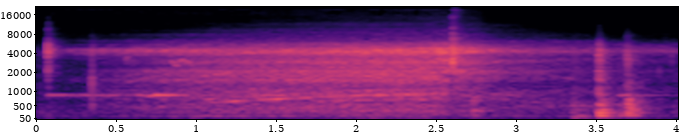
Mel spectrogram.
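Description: Heat gun blowing hot air to soften vinyl wrap film: a steady, close, high-pitched fan whir that holds for several seconds, framed by a few light clicks and handling taps at the start and end.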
